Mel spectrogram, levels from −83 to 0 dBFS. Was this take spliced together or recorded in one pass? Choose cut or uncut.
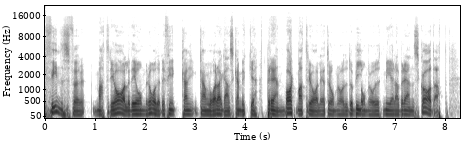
cut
